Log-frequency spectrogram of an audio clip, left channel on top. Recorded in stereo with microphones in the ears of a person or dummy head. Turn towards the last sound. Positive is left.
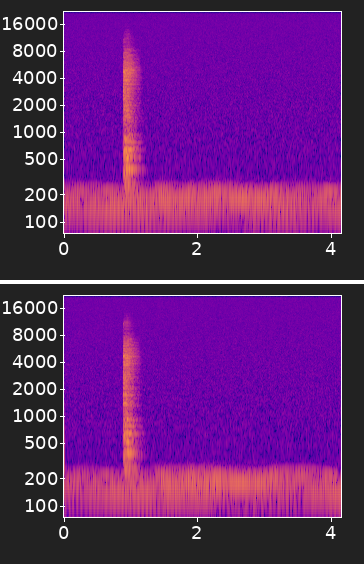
turn(degrees=-30)  # may be behind; listen again after turning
